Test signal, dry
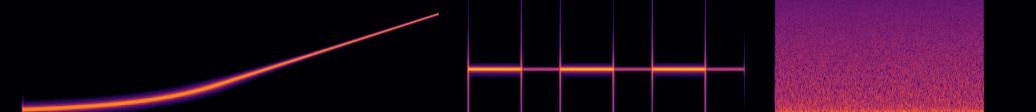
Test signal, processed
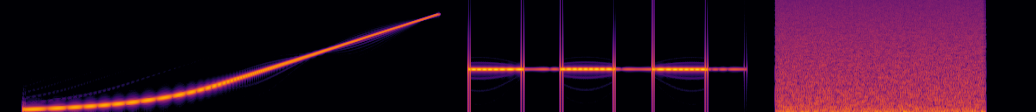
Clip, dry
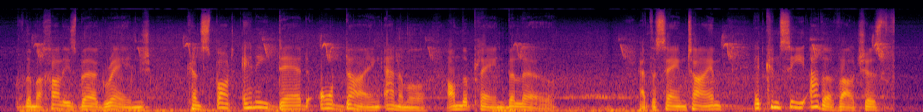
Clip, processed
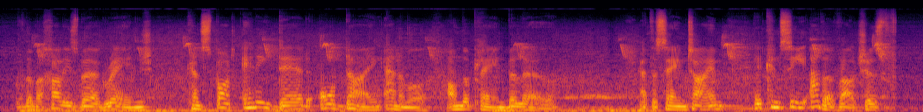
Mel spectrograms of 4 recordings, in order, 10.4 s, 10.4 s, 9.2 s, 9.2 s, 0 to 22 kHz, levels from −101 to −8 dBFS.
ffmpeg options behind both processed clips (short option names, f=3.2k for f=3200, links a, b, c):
-filter_complex "[0:a]asplit=2[a][b];[b]acompressor=threshold=-37dB:ratio=6:attack=1.9:release=165:knee=6:detection=rms,volume=-1.5dB[c];[a][c]amix=inputs=2:normalize=0,flanger=delay=16:depth=7.3:speed=0.47,volume=2.5dB"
